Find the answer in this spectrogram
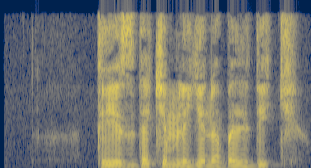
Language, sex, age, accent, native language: Uzbek, male, 18-24, Toshkent viloyati, Uzbek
